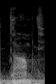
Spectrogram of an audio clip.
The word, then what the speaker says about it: dumped: 푸크트 이런 단어 다음에 나오는 과거분사 형태의 ed는 dumped가 아니고 트로 발음돼서 dumped.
